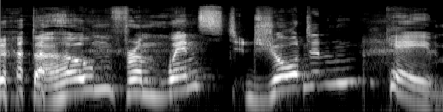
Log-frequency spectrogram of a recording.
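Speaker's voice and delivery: high, slow, grand announcing voice; grand tour guide. Pretend. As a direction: announce like a solemn plaque.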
